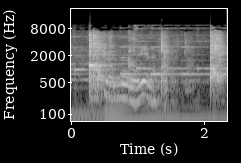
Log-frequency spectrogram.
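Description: Metal ladle scraping and knocking against an aluminium kadai as chopped tomatoes and sliced onions are stirred, a few short strikes over background music.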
